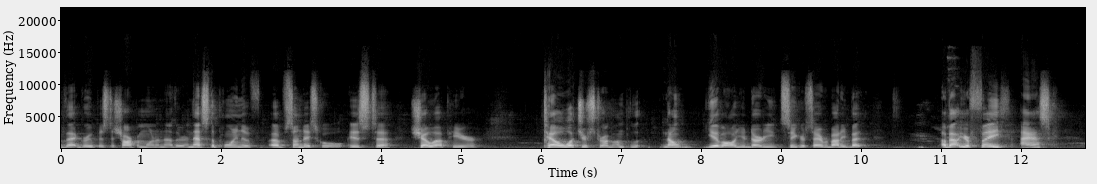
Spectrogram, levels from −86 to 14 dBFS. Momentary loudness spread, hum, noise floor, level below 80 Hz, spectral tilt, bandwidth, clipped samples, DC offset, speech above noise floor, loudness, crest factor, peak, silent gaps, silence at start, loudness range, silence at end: 13 LU; none; -55 dBFS; -50 dBFS; -4 dB/octave; 12 kHz; under 0.1%; under 0.1%; 37 dB; -18 LUFS; 18 dB; 0 dBFS; none; 0 s; 3 LU; 0.4 s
